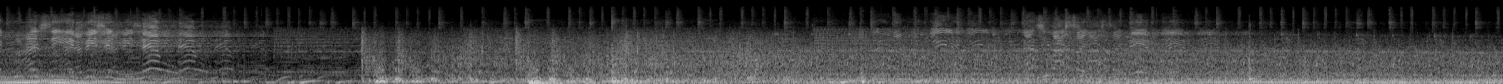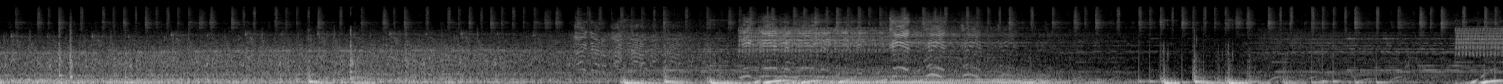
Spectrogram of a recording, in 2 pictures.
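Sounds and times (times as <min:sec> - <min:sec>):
ambient electronic music: 0:00.0 - 0:30.0.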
